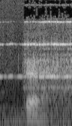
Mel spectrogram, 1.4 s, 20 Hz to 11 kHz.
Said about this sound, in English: But the jackhammer didn't stop. I switched on the light and looked at my watch. It was 1 in the a.m., and the phone on my bed table was screaming for an answer.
